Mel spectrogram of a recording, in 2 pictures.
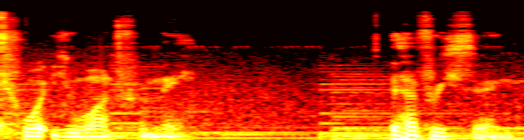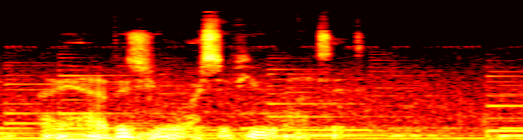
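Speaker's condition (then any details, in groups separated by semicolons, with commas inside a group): No condition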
